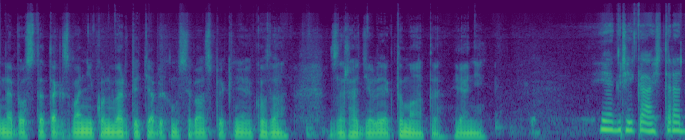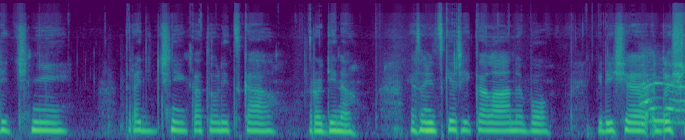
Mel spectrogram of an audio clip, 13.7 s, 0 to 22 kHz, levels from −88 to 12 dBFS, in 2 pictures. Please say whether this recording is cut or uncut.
uncut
